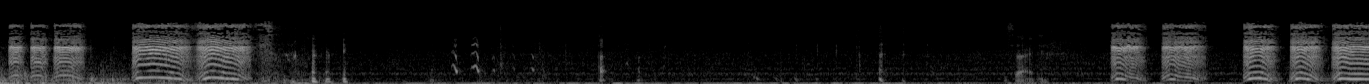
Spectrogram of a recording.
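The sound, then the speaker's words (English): Swans call as they land, loudly in bursts of harsh, honking notes at the start and again near the end, with a quieter stretch of faint rustling and scattered clicks in between. “Yes, they're silver swans, and they carry in their bills the body of a third, a swan of gold.”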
